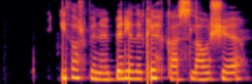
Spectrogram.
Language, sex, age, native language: Icelandic, female, 13, Filipino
